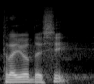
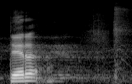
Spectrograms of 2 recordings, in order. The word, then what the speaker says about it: Trayodashi: It is Dhanavantari's Trayodashi. North Indian people must connect, don't go on clipping away one syllable and come Dhanavantari becomes Dhan, Trayodashi becomes Tera. Don't keep clipping it away.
